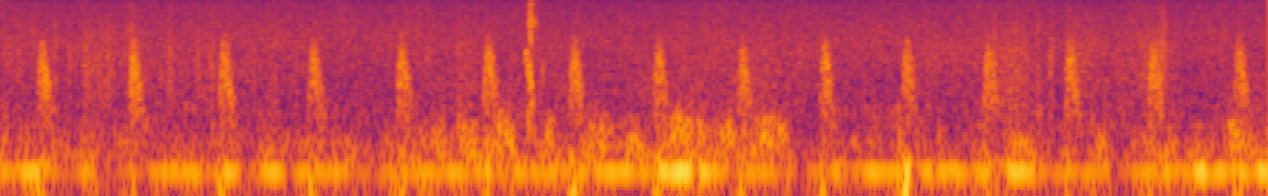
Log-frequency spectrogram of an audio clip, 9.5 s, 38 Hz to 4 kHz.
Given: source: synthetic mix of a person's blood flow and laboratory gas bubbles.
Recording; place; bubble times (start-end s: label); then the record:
Doppler ultrasound of blood flow; subclavian vein
3.92-4.09 s: bubbles
From the record:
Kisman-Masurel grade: 111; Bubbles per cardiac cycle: 1 to 2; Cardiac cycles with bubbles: 1 to 10%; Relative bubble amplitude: barely perceptible (0.100 to 0.250); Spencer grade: 1 (occasional bubble signal discernible with the cardiac motion signal, with majority of cardiac periods free of bubbles); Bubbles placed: anywhere in the cardiac cycle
